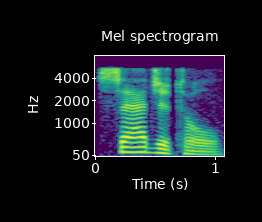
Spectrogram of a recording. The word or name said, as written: sagittal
